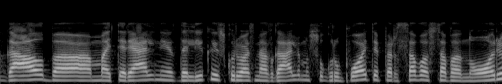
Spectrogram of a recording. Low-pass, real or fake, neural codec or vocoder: 7.2 kHz; real; none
